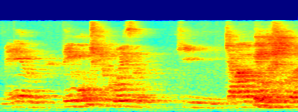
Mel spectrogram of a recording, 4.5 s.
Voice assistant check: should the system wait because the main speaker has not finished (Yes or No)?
Yes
